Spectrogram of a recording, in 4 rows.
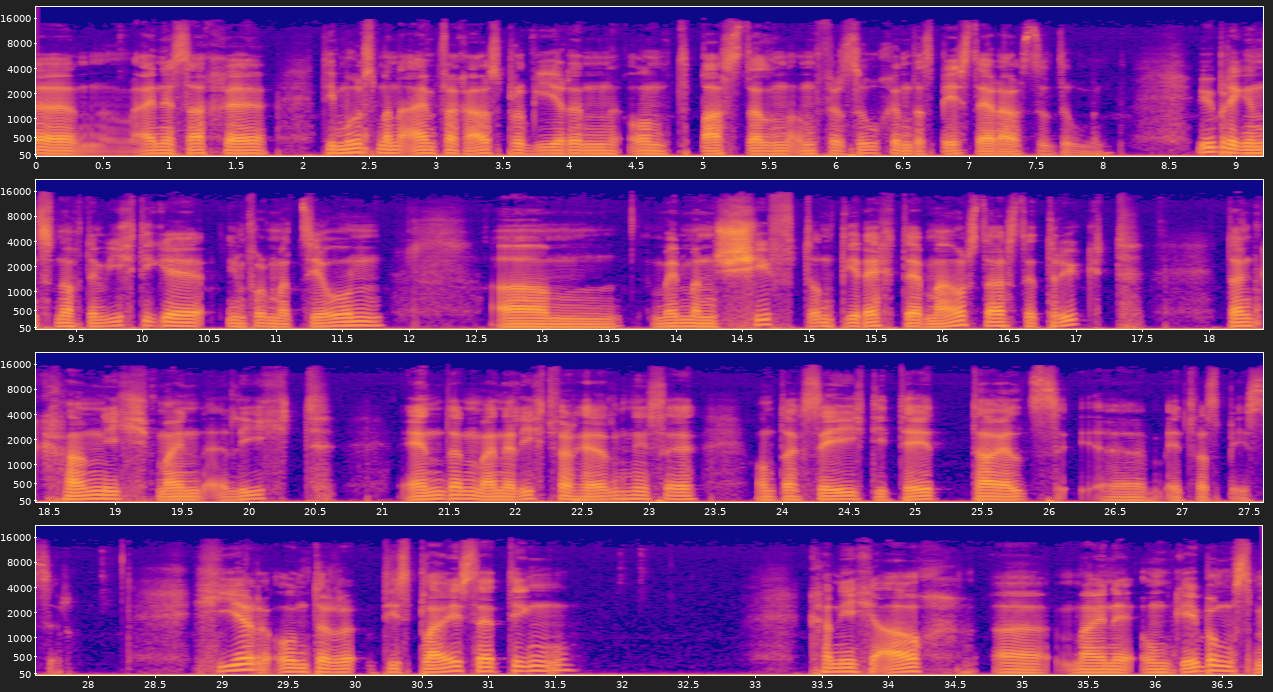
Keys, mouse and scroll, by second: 1.4 alt+middle click, 4.3 right click, 4.6 alt+right click, 5.9 alt+middle click, 16.3 alt+middle click, 16.3 alt+right click, 31.9 click, 31.9 shift+right click, 31.9 alt+middle click.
